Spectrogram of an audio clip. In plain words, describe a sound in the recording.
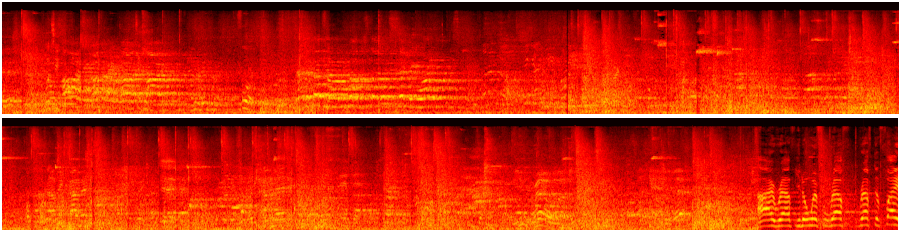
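Boxing gloves thud against punch mitts.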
